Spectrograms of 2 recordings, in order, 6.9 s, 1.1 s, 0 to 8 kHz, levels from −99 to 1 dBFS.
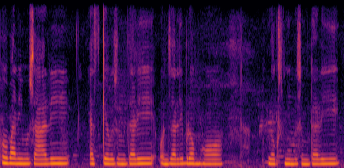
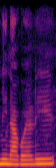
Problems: low volume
